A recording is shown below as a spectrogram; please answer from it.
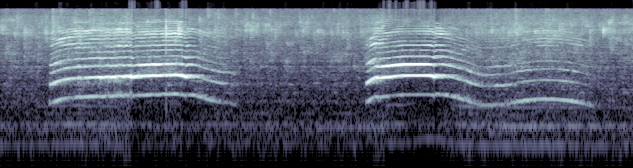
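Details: Village cat (kucing kampung) at night: two loud drawn-out meows about three seconds apart, each rising and then falling, the second ending in a wavering downward tail, over a faint steady low hum.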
